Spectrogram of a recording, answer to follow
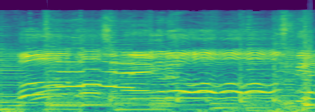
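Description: A small Cuban conjunto playing a bolero: silver flute and men's voices carry a wavering melody with vibrato over classical nylon-string guitar and bongos.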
